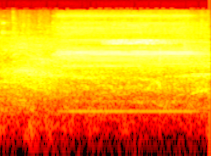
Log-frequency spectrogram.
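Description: At a varsity high school basketball game, a steady electronic buzzer sounds to end the quarter, a sustained tone over gym crowd noise.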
